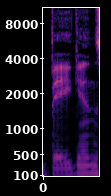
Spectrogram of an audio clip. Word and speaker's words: Bagans: Is it Bagans or how do you pronounce it? Zak what? I usually say Bagans. Some people say Bagans.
